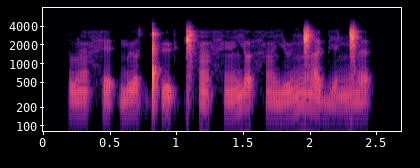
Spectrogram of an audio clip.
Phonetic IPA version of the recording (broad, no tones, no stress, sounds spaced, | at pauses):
l æ̃ h e ʔ m ʉ ə̯ ǃʼ y ʔ ǁʰ æ̃ h ẽ j œ h æ̃ j ʉ ŋ͡ǁ æ bʲ æ ŋ͡ǁ ɛ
